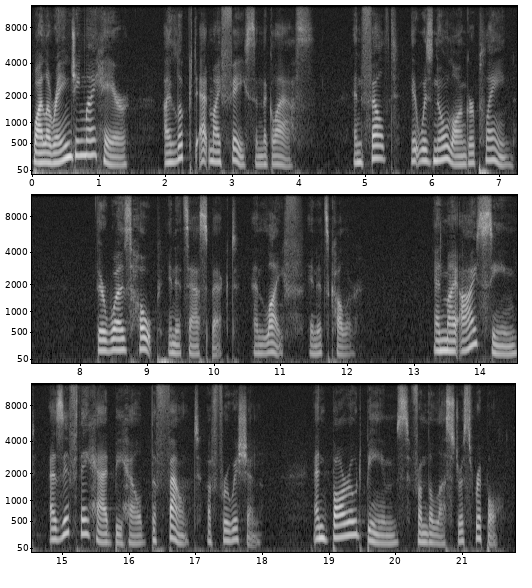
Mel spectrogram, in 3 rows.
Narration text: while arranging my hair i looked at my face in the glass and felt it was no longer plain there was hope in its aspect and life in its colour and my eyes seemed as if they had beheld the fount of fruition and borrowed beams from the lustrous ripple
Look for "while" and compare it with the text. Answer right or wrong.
right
